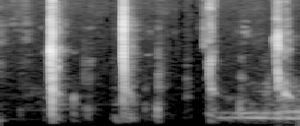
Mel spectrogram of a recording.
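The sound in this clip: Chewing of a marzipan praline with dark chocolate: four crisp, separate crunching bites, the last two overlapping a voice humming in enjoyment.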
